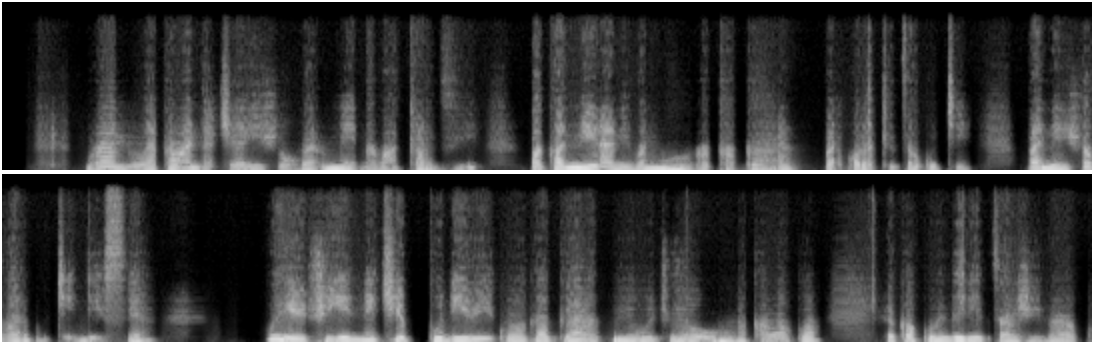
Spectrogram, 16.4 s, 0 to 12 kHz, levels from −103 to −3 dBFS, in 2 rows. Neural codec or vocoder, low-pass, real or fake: codec, 44.1 kHz, 0.9 kbps, DAC; 10.8 kHz; fake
